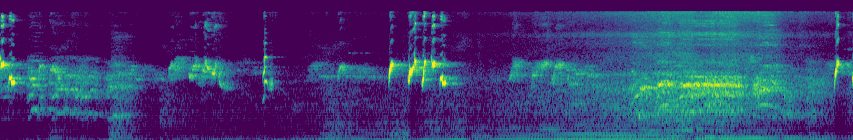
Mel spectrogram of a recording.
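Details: Red-whiskered bulbul singing the "phat kuaitiao" and "khayao khuat" song styles, used to teach birds at home: scattered clear whistled phrases and sharp chirps, with a rushing background hiss swelling midway.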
